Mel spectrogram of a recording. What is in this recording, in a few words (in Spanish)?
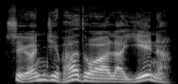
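"se han llevado", Spanish; mekanta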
